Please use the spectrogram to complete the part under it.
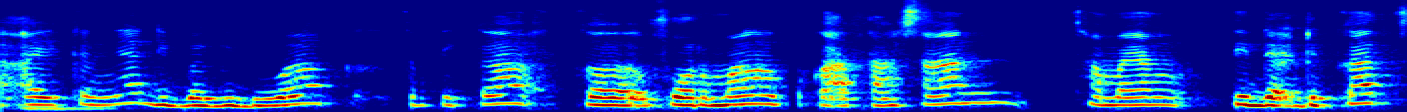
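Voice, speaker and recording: A woman teaching a language class online, lively and coaxing students with quick questions. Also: fairly high pitch.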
